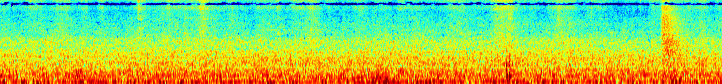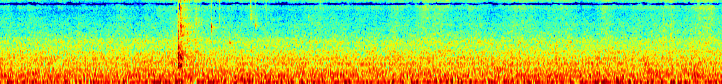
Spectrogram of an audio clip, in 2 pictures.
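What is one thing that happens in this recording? A towel rubs against wet skin.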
